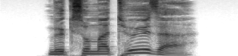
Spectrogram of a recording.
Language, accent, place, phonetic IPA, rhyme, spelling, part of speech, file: German, Germany, Berlin, [mʏksomaˈtøːzɐ], -øːzɐ, myxomatöser, adjective, De-myxomatöser.ogg
- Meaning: inflection of myxomatös: 1. strong/mixed nominative masculine singular 2. strong genitive/dative feminine singular 3. strong genitive plural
